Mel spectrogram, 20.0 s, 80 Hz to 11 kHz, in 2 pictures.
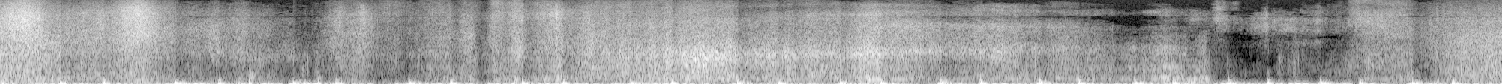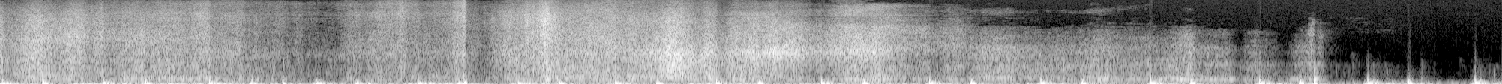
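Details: Steady, soft low heart thumps heard close up in a binaural (3Dio) ASMR hug recording, with fabric rustling and stroking over them; an ordinary regular heartbeat.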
